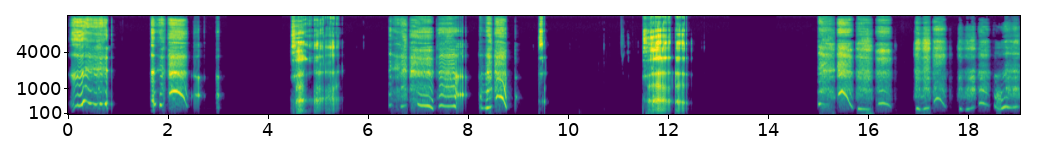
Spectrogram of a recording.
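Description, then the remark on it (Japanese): A long series of loud, close burps, each a short croaking belch, coming in irregular bursts separated by brief silent pauses, with no speech around them. “ロゲップ臭い。”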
